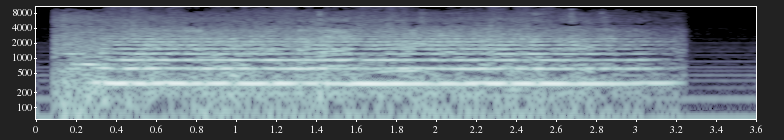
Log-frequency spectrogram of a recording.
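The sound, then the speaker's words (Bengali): A train horn sounds as a crowded passenger train is about to depart on a busy Sunday. It is one long, loud, steady blast of about three seconds with a rich harmonic tone, then it cuts off abruptly. “ওই তো আমাদের ট্রেনের horn দিচ্ছে”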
